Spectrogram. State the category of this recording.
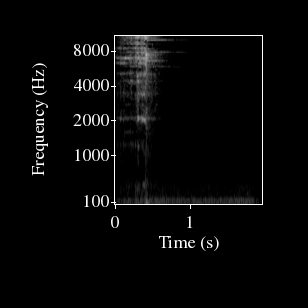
Sound effects > Objects / House appliances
